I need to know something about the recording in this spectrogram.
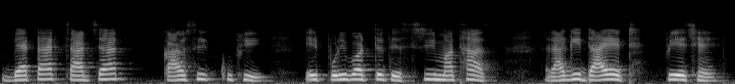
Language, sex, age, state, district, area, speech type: Bengali, female, 60+, West Bengal, Bankura, urban, read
